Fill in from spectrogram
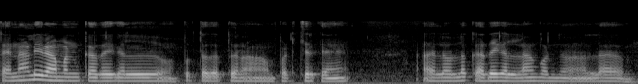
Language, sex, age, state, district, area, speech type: Tamil, female, 60+, Tamil Nadu, Thanjavur, urban, spontaneous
